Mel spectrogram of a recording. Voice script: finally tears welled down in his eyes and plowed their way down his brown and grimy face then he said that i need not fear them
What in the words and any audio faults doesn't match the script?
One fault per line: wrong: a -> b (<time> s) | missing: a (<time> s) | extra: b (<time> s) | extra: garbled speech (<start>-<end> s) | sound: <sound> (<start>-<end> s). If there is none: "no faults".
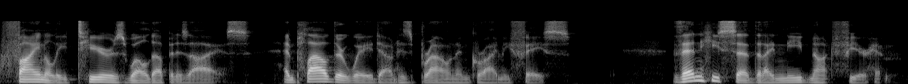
wrong: down -> up (1.5 s)
wrong: them -> him (8.7 s)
